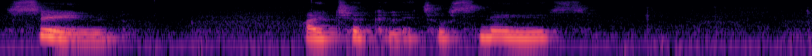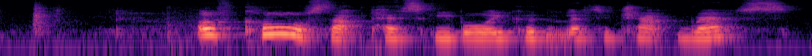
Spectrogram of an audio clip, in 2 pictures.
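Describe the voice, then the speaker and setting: Woman reading as a slow-talking, grumbling storybook giant. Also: fairly high pitch, lively intonation, dark tone. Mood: aggrieved, angry. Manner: complaining, sarcastic, emphatic. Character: grumbling, self-pitying, hungry giant husband, huge and aggrieved. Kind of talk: first-person storybook narration read aloud.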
